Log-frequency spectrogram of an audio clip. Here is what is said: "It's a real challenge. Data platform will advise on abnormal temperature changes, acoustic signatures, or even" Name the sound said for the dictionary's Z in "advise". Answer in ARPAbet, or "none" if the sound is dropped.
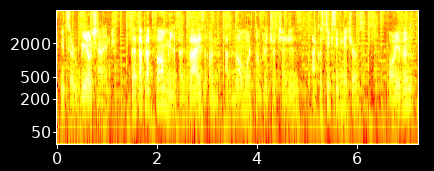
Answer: Z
